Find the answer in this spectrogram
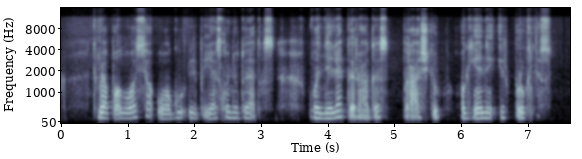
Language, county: Lithuanian, Telšiai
